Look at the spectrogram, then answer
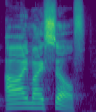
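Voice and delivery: "I, I myself" slow, every word leaned on; slow down and punch "I" and "myself"; emphasis on I myself. Shown as a demonstration. Teacher points the class to God's emphatic "I, I myself", stressed slowly. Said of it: "don't miss the emphasis in".

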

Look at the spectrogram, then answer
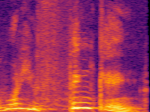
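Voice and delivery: high, slow mock disbelief; incredulous. Pastor voicing the listener at Adam, incredulous. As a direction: ask it as if the idea is absurd. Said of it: "And you go".

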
